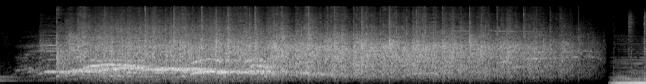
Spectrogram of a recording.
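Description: Audience applauding, with a few voices cheering in the first couple of seconds; the clapping fades out near the end.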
